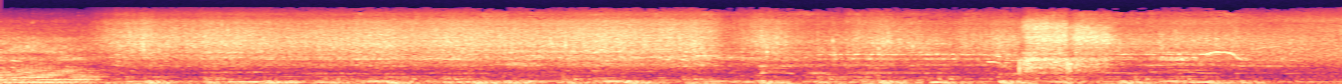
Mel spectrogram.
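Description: Fountain water jets splash into a pool.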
